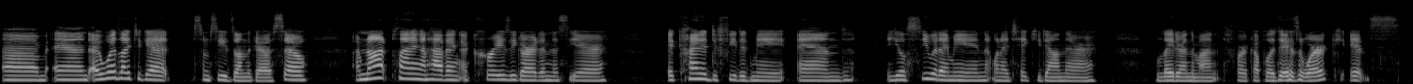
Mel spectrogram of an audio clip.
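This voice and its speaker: A woman giving a chatty, upbeat monthly update on her homestead work, her voice a little scratchy and hoarse, with frequent ums and uhs. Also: medium pitch, normal speed, fairly bright tone, no echo. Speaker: homesteading vlogger. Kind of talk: casual monthly update vlog.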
